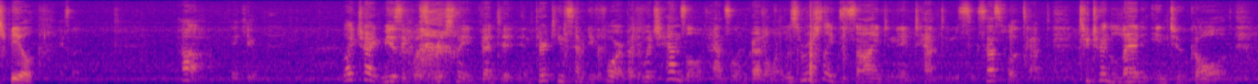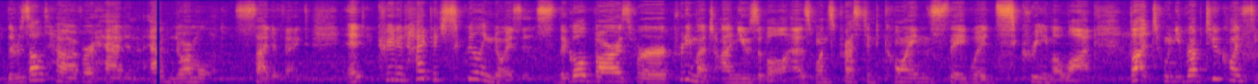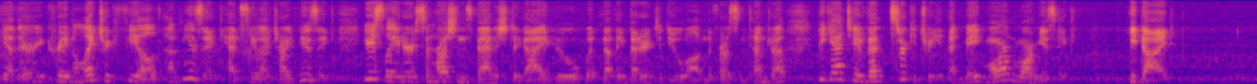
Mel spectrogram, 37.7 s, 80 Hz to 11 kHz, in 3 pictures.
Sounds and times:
Speech: 0.0 - 0.9, 1.8 - 2.6, 3.4 - 37.0.

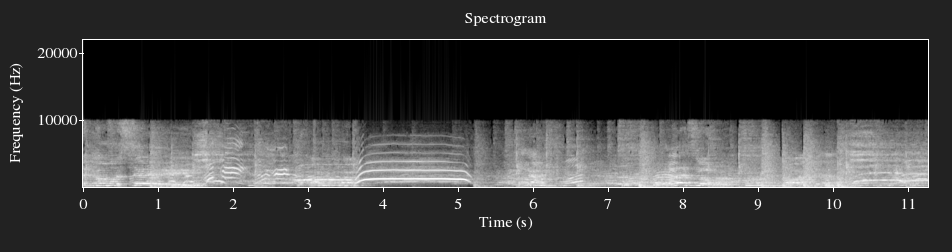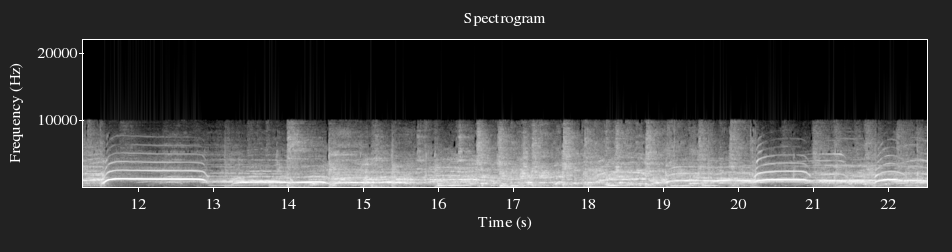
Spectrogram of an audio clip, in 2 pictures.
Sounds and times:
Music: 0.0 - 22.5.

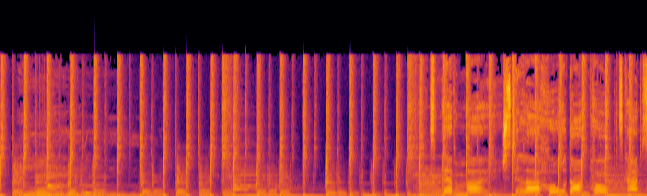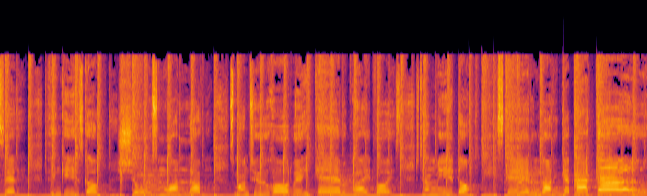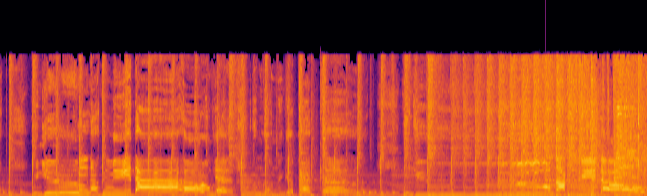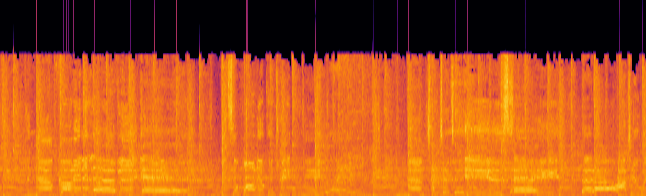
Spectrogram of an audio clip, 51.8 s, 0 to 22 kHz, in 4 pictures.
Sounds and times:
Pop music: 0.0 - 51.7.

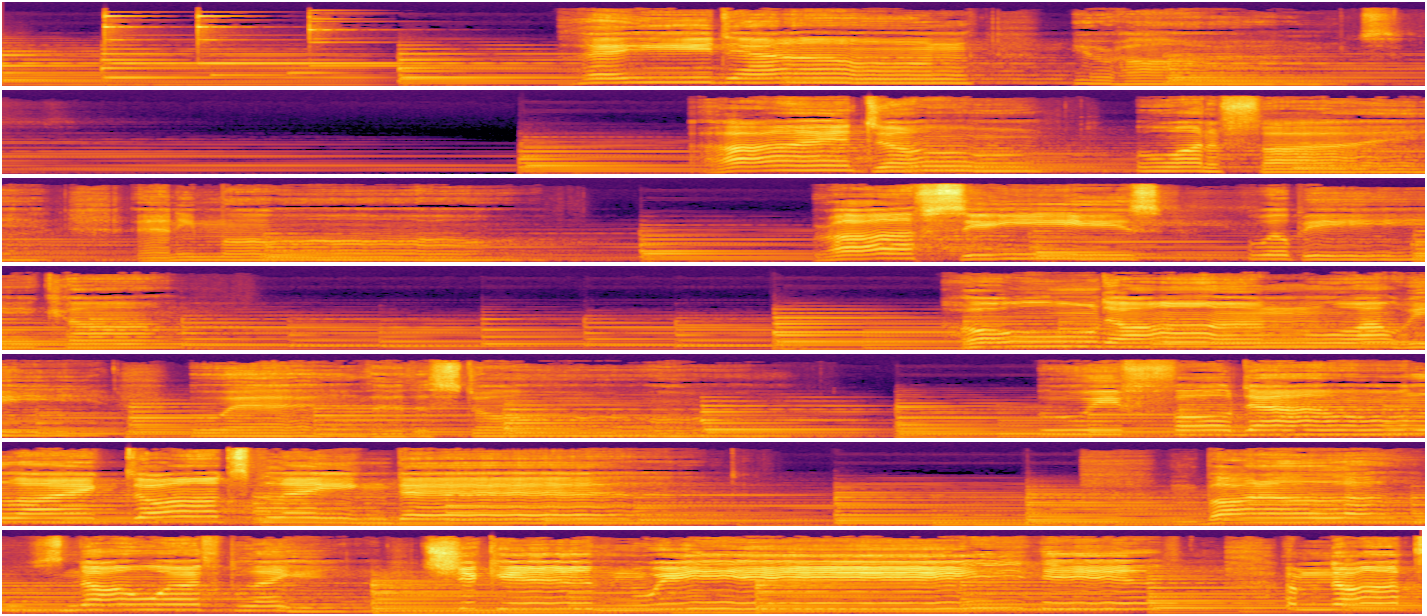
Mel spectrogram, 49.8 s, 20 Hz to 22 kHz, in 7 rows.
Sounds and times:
Music: 0.0 - 49.7.

